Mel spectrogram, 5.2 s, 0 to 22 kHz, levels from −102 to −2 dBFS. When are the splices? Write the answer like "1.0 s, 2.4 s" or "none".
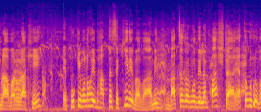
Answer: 1.3 s

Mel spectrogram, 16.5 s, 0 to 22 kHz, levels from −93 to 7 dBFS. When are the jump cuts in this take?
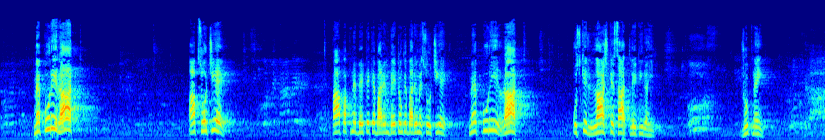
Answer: none

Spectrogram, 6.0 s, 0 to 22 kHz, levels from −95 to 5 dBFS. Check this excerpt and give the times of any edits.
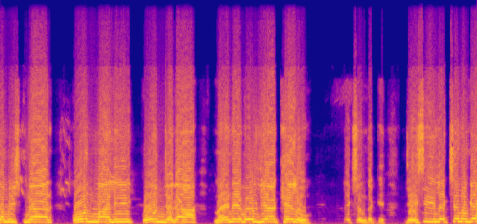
4.4 s

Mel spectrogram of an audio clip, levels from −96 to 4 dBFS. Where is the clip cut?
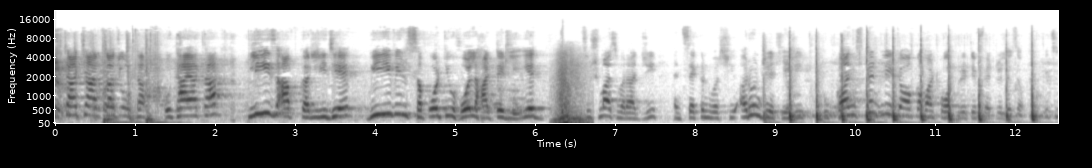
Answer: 6.3 s

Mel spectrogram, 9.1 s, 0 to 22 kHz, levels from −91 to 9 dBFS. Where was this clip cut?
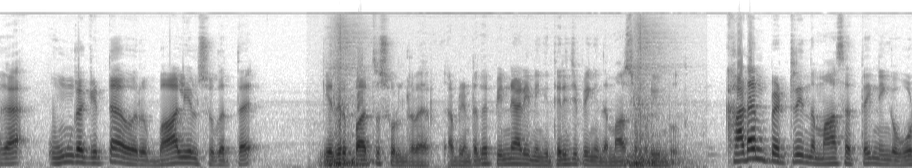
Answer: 7.1 s

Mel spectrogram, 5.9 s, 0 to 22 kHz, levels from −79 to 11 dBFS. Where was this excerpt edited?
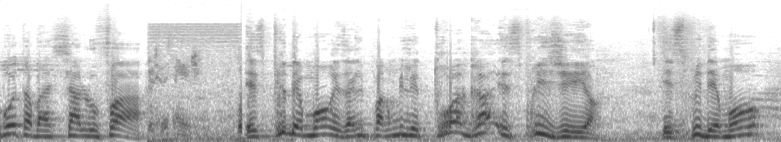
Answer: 1.2 s

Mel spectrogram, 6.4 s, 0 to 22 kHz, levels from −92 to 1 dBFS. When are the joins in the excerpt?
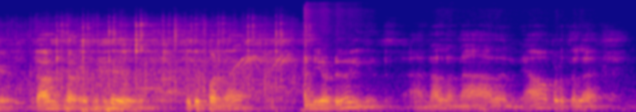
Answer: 3.1 s

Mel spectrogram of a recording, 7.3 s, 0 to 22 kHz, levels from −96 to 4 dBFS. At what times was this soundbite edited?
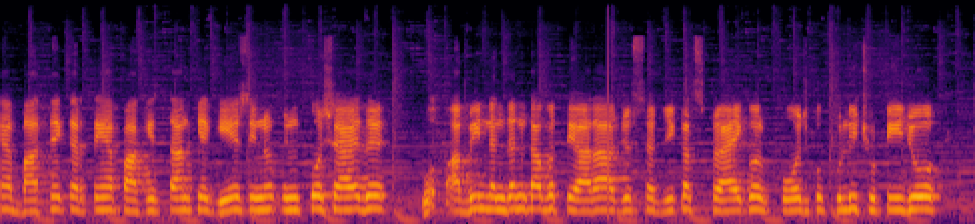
none

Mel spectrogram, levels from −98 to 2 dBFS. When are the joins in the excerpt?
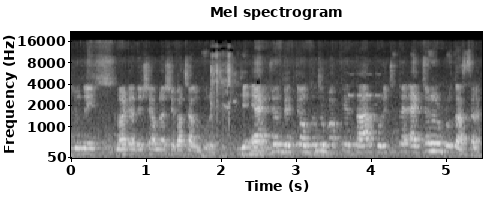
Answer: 2.1 s

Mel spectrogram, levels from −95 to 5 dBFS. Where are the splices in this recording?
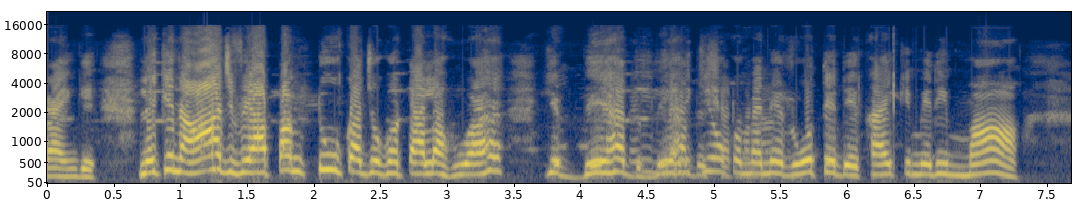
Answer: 5.0 s

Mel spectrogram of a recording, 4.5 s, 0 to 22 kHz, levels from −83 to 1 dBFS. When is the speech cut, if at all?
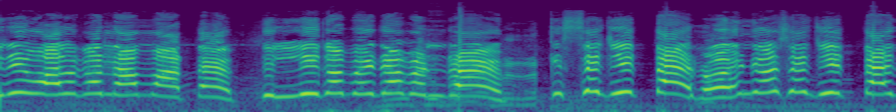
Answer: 1.2 s, 2.7 s

